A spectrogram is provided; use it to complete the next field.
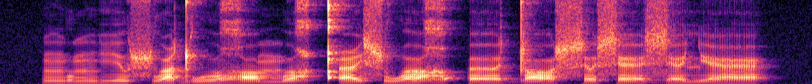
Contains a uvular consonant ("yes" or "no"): yes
